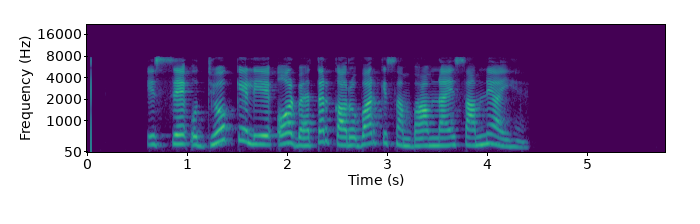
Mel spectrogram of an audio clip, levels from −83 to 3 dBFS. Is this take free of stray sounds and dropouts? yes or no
yes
